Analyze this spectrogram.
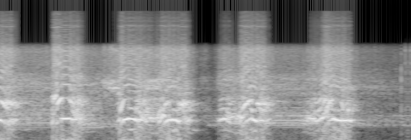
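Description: A Beagle mix barks loudly in four drawn-out bursts, each a tonal, wavering yelp that bends up and down in pitch. The barks carry a baying, half-howled quality and come roughly once a second in a small indoor room.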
